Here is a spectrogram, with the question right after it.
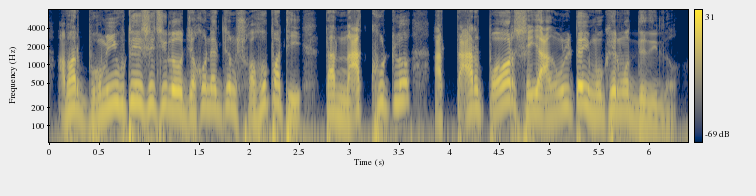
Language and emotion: Bengali, disgusted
